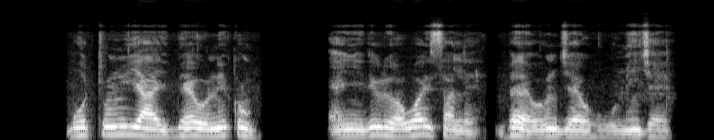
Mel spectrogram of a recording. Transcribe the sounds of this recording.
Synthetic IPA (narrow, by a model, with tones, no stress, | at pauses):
mo˧tũ˦ja˨i˨ɡ͡bɛ˨˦o˧˨nĩ˨˦kɔ̃˦˨ | ɛ˨j̃ĩ˨ɾi˨˦ɾe˦ɔ˧wɔ˦i˦˨sa˨lɛ˨ | bɛː˦˨o˧˦n̩˦d͡ʒɛ˧o˨wu˨mĩ˨˦d͡ʒɛ˧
